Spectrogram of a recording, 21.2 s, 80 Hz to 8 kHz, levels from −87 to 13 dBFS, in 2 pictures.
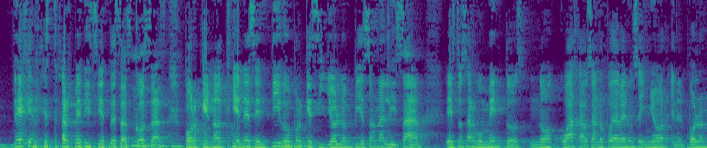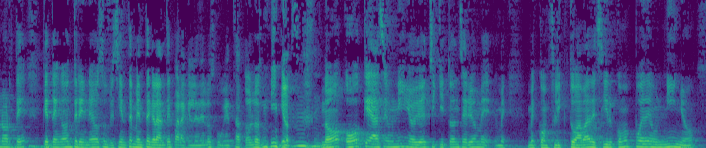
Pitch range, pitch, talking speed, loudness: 140-160 Hz, 150 Hz, 190 wpm, -17 LUFS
